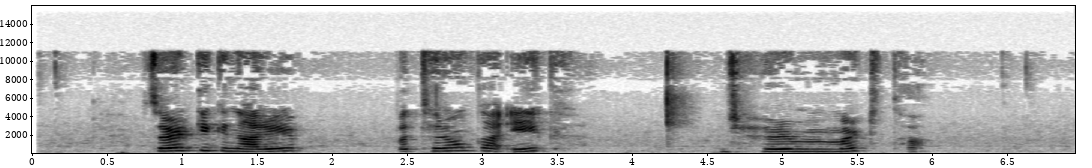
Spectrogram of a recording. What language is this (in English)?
Urdu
